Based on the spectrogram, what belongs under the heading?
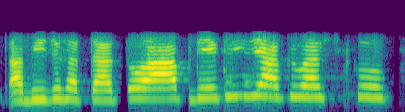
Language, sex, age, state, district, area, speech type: Hindi, female, 18-30, Madhya Pradesh, Gwalior, rural, conversation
